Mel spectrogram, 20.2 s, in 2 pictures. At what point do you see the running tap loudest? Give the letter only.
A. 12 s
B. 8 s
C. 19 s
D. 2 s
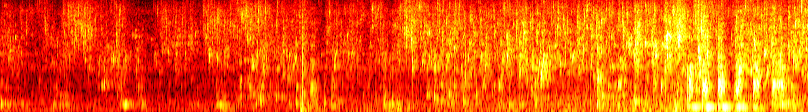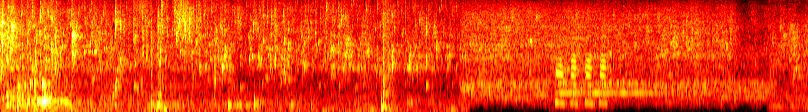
B.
